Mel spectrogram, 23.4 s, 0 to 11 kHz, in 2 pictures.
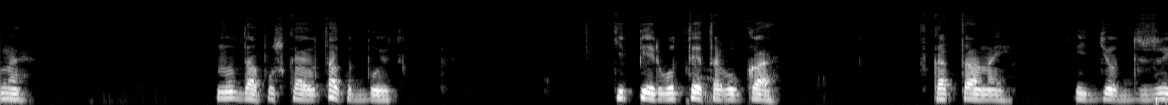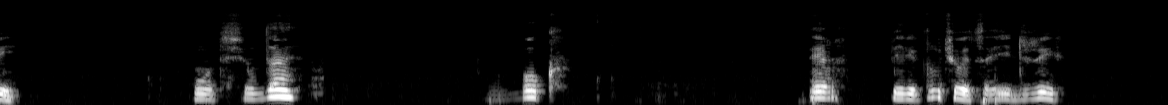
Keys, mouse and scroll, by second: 0.0 scroll down 1, 1.0 middle click, 4.8-5.4 scroll up 1, 5.4-7.0 scroll down 1, 7.0 middle click, 8.2 click, 10.3-11.1 scroll down 2, 11.4 g, 13.5 middle click, 16.6 g, 18.2 middle click, 18.3 middle click, 19.6 middle click, 19.6 r, 21.4 g.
